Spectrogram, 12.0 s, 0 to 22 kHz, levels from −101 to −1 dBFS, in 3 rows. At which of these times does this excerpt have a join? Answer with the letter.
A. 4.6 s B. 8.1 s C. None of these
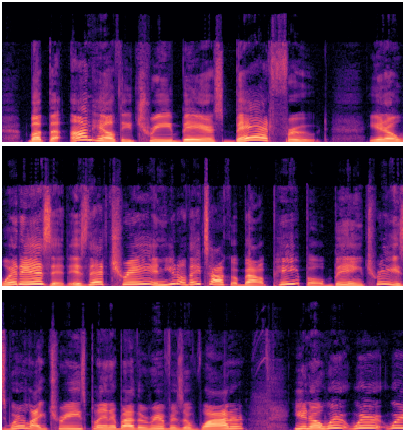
C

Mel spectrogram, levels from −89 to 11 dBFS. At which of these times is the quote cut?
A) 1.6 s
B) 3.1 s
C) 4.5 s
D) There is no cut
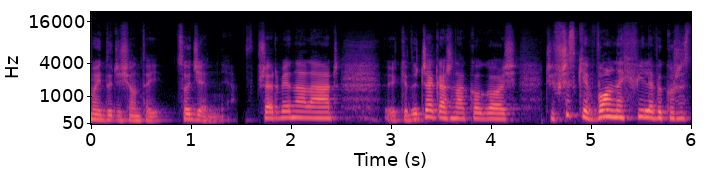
A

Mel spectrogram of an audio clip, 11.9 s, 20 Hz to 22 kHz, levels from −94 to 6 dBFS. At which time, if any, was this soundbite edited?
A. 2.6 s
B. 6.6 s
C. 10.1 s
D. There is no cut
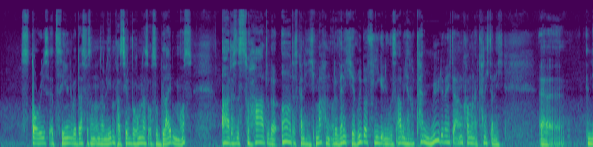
D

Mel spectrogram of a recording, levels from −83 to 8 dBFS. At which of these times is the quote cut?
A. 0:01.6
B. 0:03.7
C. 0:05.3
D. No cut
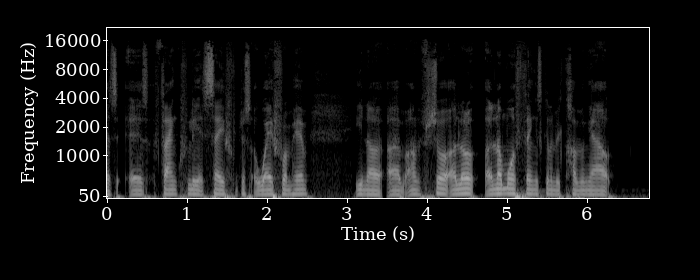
A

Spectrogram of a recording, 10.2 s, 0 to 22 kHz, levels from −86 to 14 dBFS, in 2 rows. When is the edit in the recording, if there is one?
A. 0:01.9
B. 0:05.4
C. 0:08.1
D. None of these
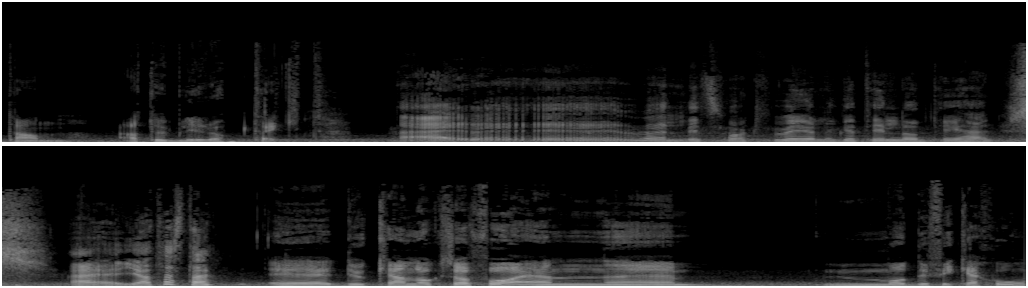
A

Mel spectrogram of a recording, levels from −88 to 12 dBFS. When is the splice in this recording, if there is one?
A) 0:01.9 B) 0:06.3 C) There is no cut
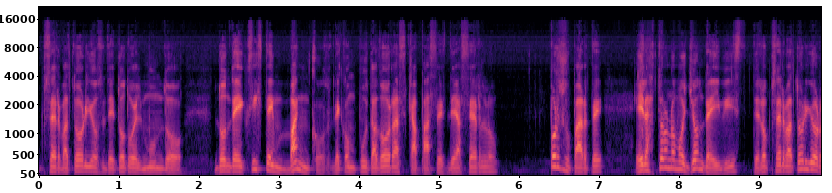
B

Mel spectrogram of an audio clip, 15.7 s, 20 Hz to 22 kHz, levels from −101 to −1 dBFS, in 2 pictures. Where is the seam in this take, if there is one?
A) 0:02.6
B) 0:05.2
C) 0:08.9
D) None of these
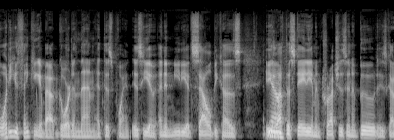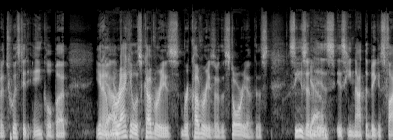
D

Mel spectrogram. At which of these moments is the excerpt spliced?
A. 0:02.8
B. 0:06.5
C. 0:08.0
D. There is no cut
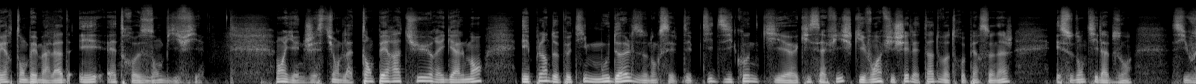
A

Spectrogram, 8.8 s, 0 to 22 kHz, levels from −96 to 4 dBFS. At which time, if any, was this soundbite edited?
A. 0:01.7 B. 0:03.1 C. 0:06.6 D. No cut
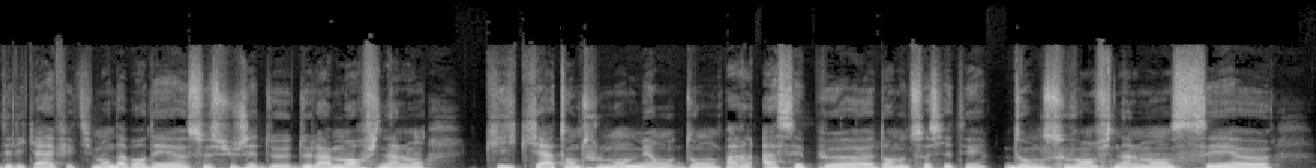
C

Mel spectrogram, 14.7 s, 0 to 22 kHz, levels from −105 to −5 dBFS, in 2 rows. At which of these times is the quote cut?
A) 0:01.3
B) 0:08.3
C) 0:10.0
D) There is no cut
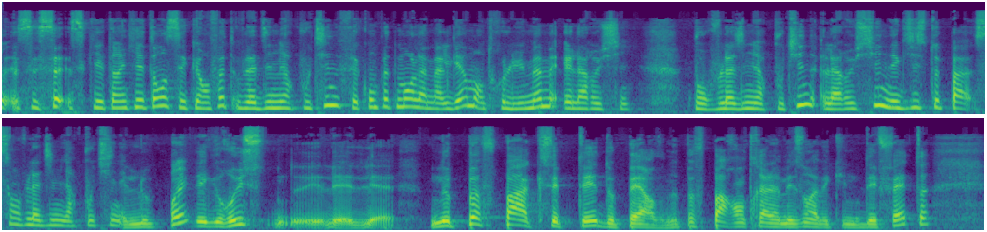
B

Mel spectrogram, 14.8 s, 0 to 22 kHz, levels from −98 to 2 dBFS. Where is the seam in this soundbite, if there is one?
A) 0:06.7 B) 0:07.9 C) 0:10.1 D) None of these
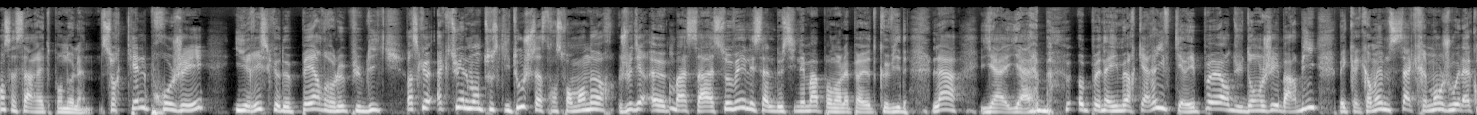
A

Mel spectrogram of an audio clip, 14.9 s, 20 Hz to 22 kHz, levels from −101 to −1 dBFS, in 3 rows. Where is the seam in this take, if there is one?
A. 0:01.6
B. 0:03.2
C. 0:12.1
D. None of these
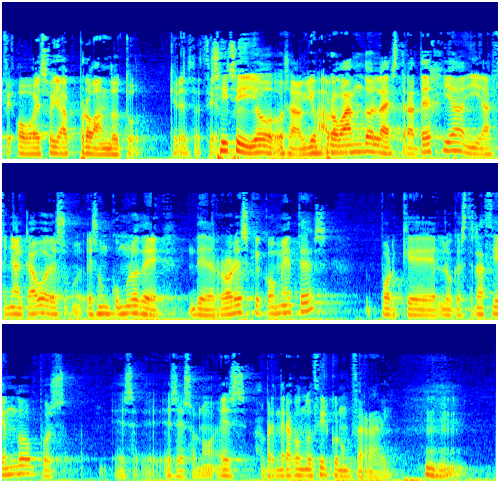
D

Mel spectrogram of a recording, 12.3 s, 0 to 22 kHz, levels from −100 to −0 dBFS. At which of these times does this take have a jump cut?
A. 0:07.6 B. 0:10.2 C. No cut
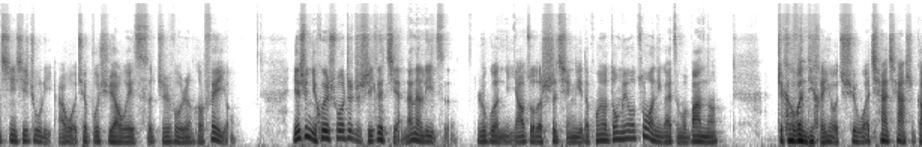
B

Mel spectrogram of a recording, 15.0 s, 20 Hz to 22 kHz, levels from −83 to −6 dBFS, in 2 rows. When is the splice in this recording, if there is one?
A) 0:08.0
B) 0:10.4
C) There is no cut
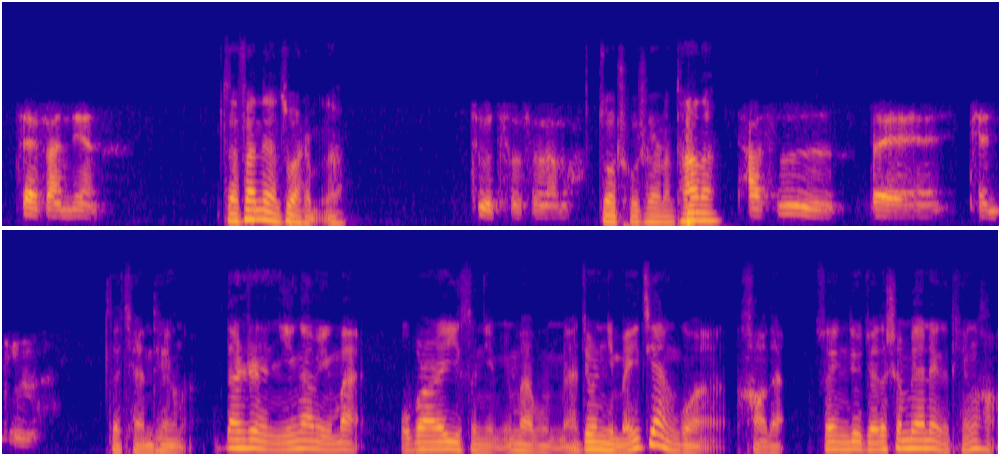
B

